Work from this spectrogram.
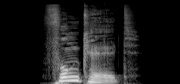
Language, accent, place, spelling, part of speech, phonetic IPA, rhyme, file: German, Germany, Berlin, funkelt, verb, [ˈfʊŋkl̩t], -ʊŋkl̩t, De-funkelt.ogg
- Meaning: inflection of funkeln: 1. third-person singular present 2. second-person plural present 3. plural imperative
